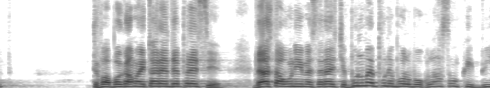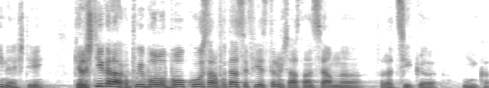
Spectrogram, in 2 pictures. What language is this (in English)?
Romanian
